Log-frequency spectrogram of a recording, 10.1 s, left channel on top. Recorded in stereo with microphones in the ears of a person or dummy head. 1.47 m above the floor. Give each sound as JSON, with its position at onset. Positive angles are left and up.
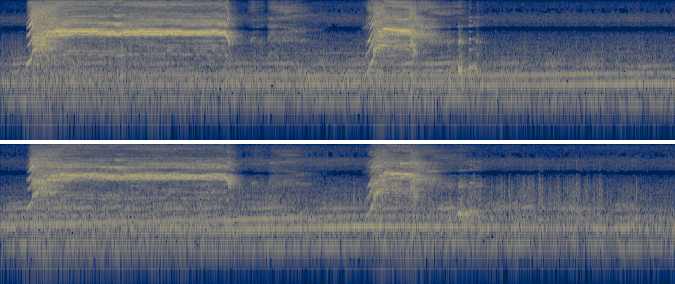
{"t": 0.3, "sound": "a scream", "side_deg": 80, "distance_m": 2.5}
